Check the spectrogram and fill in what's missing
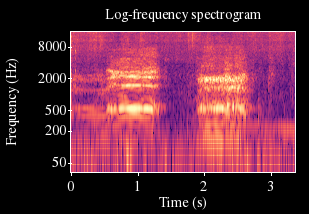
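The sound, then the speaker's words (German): Sheep bleat from a flock of many excited sheep, two long wavering calls one after another with a short pause, over a faint background murmur of other animals. “Da sind ganz viele Schafe. Ja, die sind jetzt ganz aufgeregt.”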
